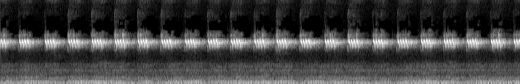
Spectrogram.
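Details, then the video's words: A cricket's shrill tonal chirps, each short burst evenly spaced at roughly three per second, ringing steadily above a faint murmur; shared as sleep sound and mouse deterrent. "Suara jangkrik pengantar tidur dan juga mengusir tikus."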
